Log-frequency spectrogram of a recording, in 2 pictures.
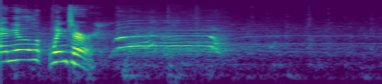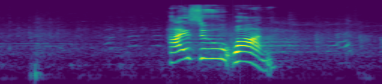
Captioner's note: applause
